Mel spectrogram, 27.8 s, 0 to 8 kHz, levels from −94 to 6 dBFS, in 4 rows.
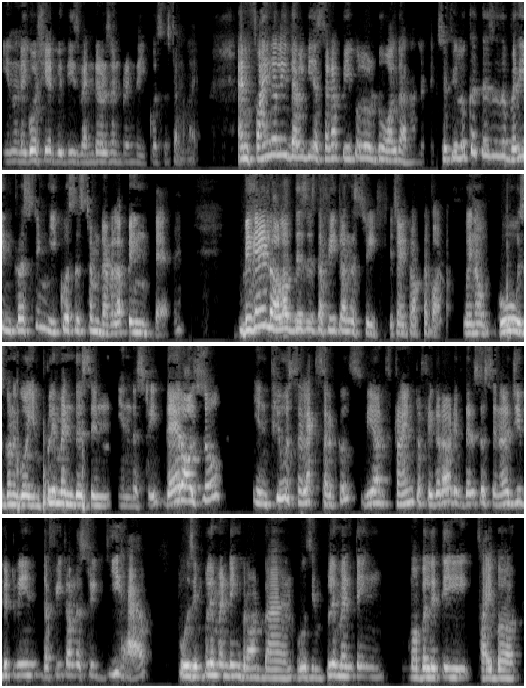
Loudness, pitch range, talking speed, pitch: -22 LUFS, 170-225 Hz, 215 wpm, 200 Hz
